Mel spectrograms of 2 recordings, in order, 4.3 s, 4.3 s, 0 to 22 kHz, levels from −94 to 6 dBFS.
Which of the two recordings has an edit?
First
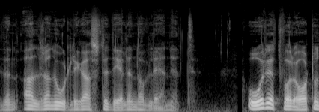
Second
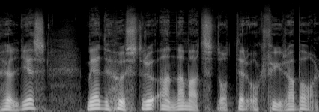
first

